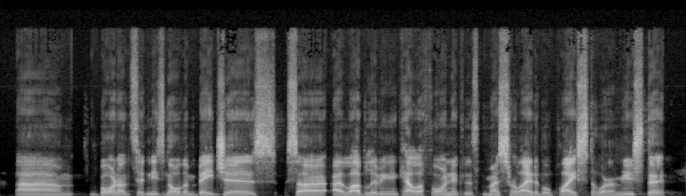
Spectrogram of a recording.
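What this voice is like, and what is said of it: Australian accent. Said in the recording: “Obviously born and raised in not the United States. By my accent, you can probably notice that. I am from Australia.”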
